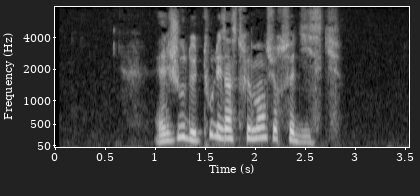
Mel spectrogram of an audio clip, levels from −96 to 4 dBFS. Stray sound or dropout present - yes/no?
no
